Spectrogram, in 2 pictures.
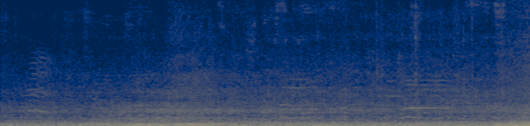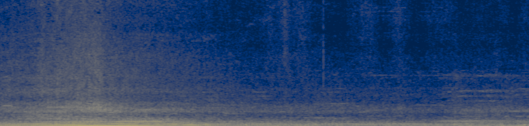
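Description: A motor vehicle passing close by, its engine and tyres growing louder about five seconds in, loudest about a second later and fading away over the next two seconds, over steady street background.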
